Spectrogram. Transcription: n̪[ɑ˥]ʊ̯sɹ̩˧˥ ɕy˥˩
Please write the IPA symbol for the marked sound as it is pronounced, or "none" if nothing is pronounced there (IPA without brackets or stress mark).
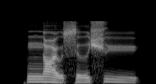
ɑ˥˩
